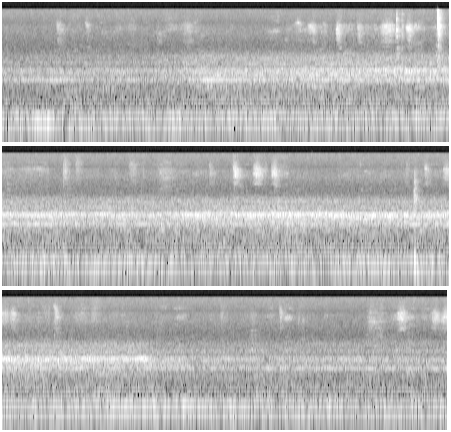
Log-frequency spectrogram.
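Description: Running noise of a CRH high-speed train heard inside the cabin: a steady low rumble with a faint, even whine over it.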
